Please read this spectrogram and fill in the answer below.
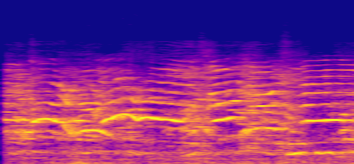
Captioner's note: protesters chanting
